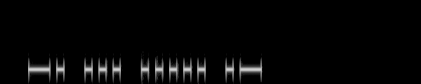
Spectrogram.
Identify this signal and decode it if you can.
Morse code, heard as a keyed tone, about 17 wpm, 700 Hz. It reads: NS5A
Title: USA Call Signs - 4 Characters - 17wpm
